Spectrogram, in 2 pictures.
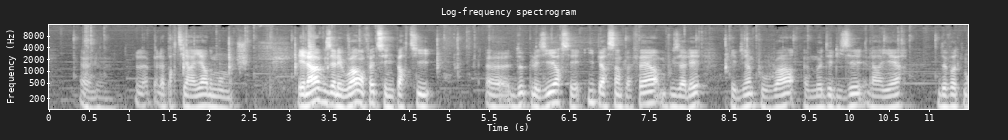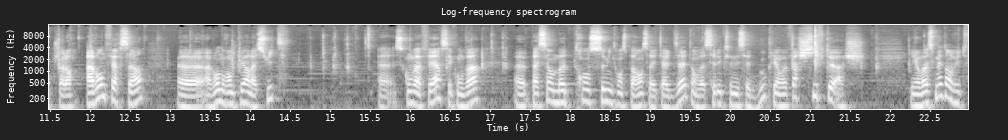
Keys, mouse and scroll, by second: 0.5 scroll down 1, 1.6-2.3 scroll up 2, 1.7 Tab, 2.3 Tab, 2.5 scroll down 1, 3.1 Tab, 3.4 scroll up 1, 3.9 scroll down 1, 5.2 scroll up 1, 8.2-8.5 scroll up 2, 10.6 scroll down 2, 11.9 alt+shift+click, 12.3-22.9 shift+middle drag, 13.3 KP_1, 14.4-14.9 scroll down 1, 14.9 alt+a, 16.2-16.6 scroll up 1, 17.1 alt+z, 19.7 b, 21.1 shift+h, 22.5 ctrl+KP_1.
